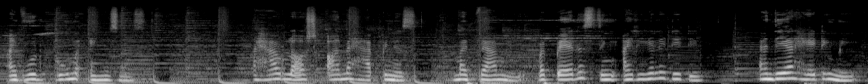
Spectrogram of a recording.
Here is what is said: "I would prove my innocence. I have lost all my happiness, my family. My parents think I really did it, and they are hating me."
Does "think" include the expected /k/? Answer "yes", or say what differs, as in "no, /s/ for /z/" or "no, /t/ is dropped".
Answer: no, /k/ is dropped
